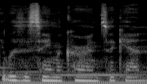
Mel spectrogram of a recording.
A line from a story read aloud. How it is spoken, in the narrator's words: she said quietly, close to his ear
